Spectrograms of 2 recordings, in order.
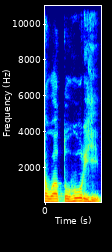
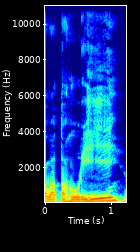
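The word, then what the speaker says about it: وطُهوره: Dan ketika beliau bersuci, coba lihat di sini bacanya wat thuhurihi pakai dommaah bukan wa thhurihi. Kalau pakai fathah watahurihi nanti jadinya air untuk bersuci atau media bersuci.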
